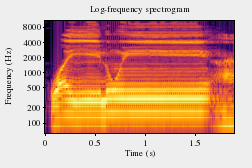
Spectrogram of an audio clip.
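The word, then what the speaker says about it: وَيْل: Hati-hati saat mengucapkan wai dalam pengucapan sifat min wai. Baik, fathahnya wa sempurnakan dulu, jangan wailun atau wailu jadi tebal. Wailun.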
